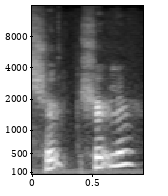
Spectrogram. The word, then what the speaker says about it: Schertler: Now keep in mind, Schertler is not paying me for this or any of that stuff.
